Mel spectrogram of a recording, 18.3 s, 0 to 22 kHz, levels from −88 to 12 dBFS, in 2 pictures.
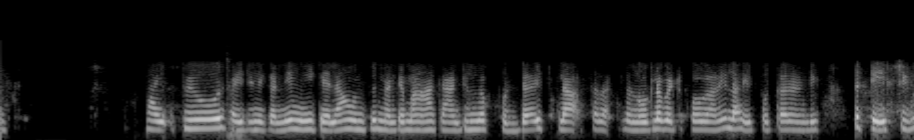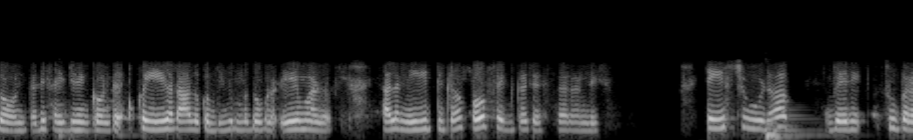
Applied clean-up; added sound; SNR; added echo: neural mask model DeepFilterNet 3.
